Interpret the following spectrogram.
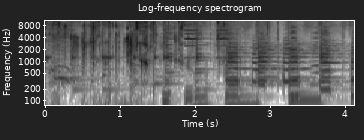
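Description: Soft crunching and scraping of a small fork cutting into a miniature sponge cake. About two seconds in, upbeat background music with a thumping beat comes in.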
